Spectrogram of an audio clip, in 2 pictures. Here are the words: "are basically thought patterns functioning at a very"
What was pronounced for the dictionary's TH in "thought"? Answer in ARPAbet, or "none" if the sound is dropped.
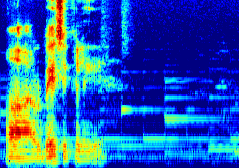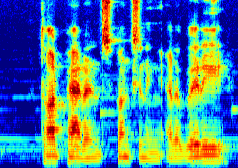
T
